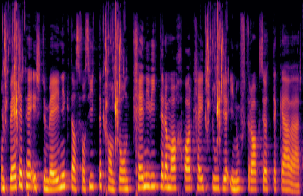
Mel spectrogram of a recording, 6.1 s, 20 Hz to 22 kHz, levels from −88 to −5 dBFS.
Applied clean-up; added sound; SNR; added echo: classical method log-MMSE.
